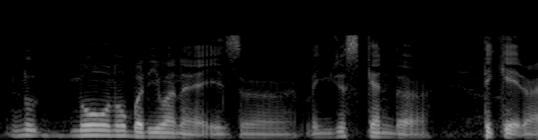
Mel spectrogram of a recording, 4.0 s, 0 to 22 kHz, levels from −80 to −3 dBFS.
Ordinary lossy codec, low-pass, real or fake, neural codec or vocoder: none; none; real; none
